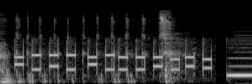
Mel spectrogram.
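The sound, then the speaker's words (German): A telephone number is dialed: about a dozen short, two-pitched keypad beeps in a quick, even rhythm, followed by a steady sustained ringing tone starting at the end. No voices. “Stefan anrufen, Stefan.”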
